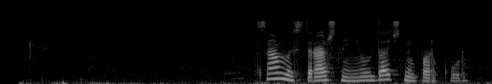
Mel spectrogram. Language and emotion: Russian, neutral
